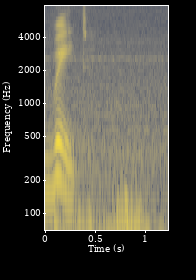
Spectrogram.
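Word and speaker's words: weight: But some people say my hair is wet instead of saying wet. Okay? So if there are slight pronunciation errors like this, then you might get confused. Otherwise the answer is W-E-I-G-H-T, wait, and W-A-I-T, wait are homophones.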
